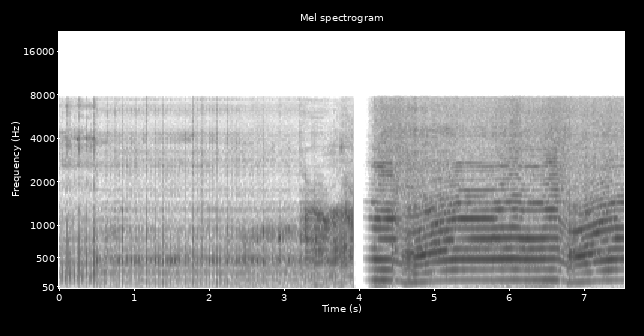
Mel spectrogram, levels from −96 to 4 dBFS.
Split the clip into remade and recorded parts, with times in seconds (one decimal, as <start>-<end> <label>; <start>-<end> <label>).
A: 0.0-0.5 recorded; 0.5-3.6 remade; 3.6-7.5 recorded

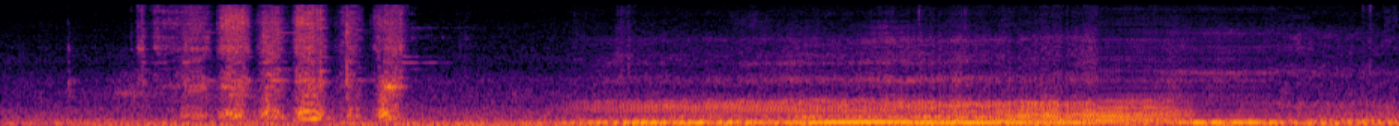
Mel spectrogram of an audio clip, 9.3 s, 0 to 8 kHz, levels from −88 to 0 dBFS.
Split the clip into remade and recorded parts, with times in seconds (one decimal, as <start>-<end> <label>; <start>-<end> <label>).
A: 0.0-7.3 recorded; 7.3-8.5 remade; 8.5-9.3 recorded

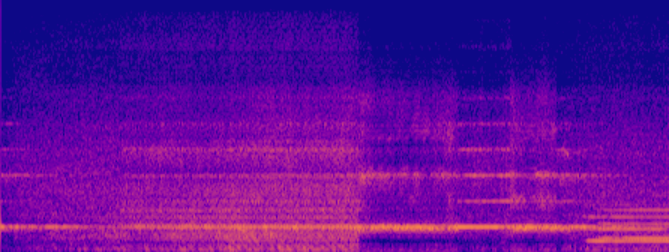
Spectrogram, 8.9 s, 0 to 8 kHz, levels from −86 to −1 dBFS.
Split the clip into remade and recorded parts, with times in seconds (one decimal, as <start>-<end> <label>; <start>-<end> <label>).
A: 0.0-1.6 recorded; 1.6-6.1 remade; 6.1-6.8 recorded; 6.8-7.4 remade; 7.4-8.9 recorded

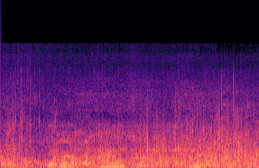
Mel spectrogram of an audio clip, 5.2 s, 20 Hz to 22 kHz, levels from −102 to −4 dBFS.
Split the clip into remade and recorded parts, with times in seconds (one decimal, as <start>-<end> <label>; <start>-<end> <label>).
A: 0.0-2.5 recorded; 2.5-3.5 remade; 3.5-5.2 recorded

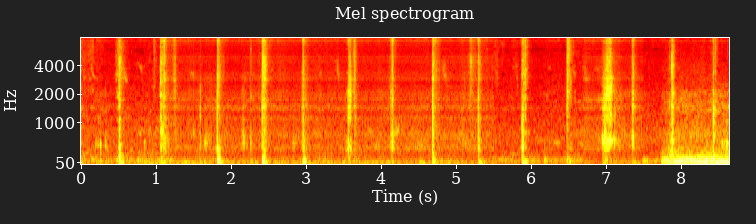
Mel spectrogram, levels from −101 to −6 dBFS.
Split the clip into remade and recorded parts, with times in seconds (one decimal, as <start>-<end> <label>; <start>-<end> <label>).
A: 0.0-1.1 recorded; 1.1-5.5 remade; 5.5-6.7 recorded; 6.7-7.5 remade; 7.5-8.7 recorded

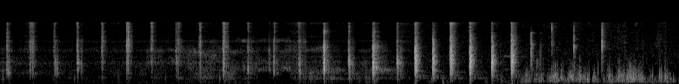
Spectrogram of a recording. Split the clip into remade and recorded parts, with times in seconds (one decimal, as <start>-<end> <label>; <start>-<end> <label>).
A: 0.0-4.1 remade; 4.1-6.8 recorded

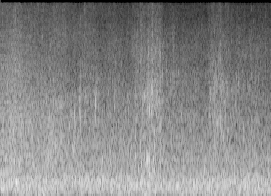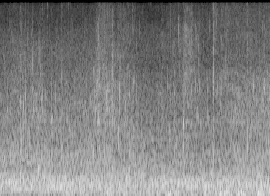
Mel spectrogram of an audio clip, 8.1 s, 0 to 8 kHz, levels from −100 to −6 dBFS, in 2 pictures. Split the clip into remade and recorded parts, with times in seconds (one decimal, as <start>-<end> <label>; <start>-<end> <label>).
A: 0.0-8.1 recorded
